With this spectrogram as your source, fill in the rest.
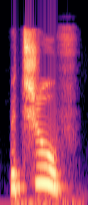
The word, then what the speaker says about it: بتشوف: It has a T sound after the initial B sound. بتشوف بتشوف And here's how to say to a woman, you see.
